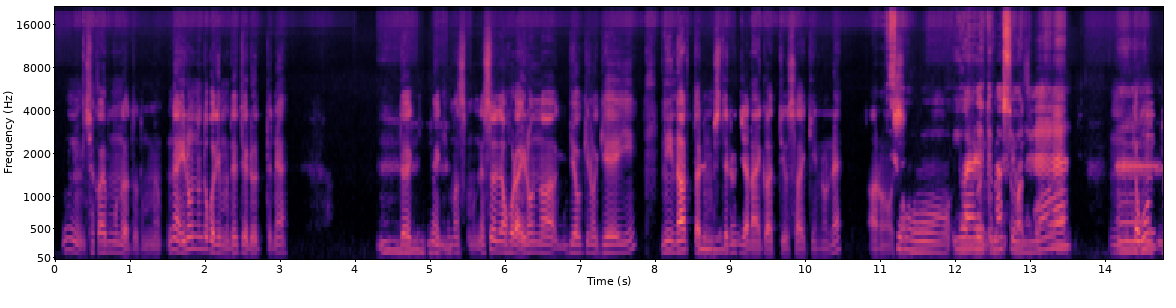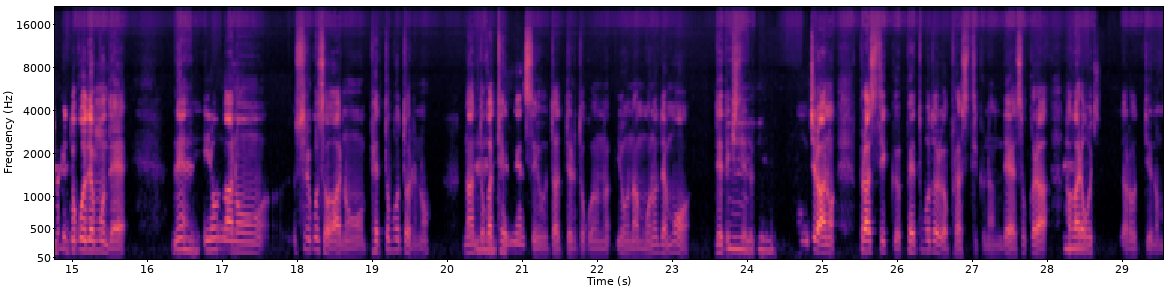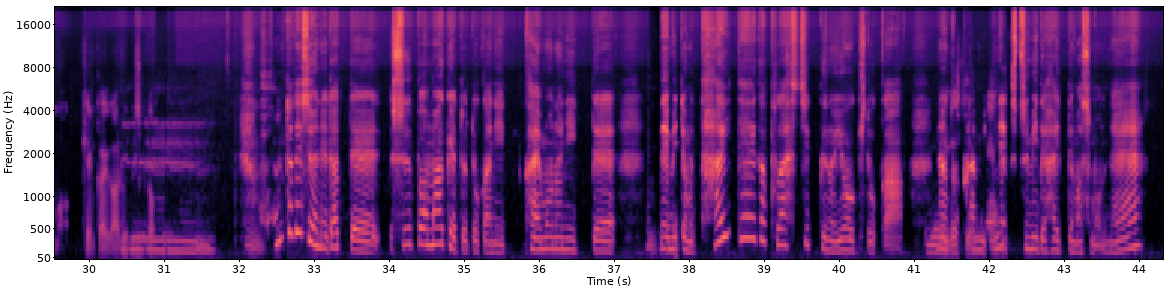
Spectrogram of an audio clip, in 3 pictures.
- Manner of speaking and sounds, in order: other background noise
- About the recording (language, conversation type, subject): Japanese, unstructured, 最近の社会問題の中で、いちばん気になっていることは何ですか？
